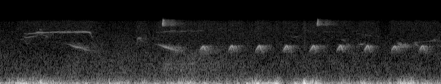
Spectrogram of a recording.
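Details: At a bald eagle nest near South Lebanon, Ohio, filmed by nest camera at 07:02 on 26 April 2024, a high descending note leads into roughly nine rhythmic chipping calls; songbird whistles and low rumbling patter sit behind.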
